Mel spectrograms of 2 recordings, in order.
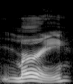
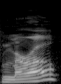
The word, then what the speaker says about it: Murrah: were at the Alfred Murrah Building. By the way, in the first 2 episodes, I said the building name wrong. Oh, Would you say? So it's not Murray. it's Murrah.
